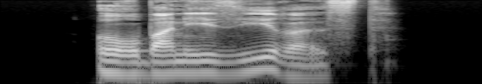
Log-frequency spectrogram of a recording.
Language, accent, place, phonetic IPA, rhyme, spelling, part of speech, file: German, Germany, Berlin, [ʊʁbaniˈziːʁəst], -iːʁəst, urbanisierest, verb, De-urbanisierest.ogg
- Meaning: second-person singular subjunctive I of urbanisieren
